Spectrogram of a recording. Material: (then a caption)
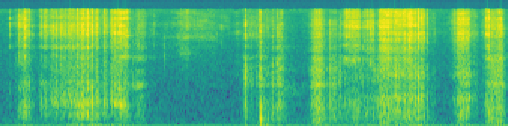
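Compressed powder. A metal fork scratches and scrapes the flattened face of a solid, roughly fist-sized pink bath bomb of compressed powder held by hand, with powder falling onto a wooden board. Repeated dry, gritty scraping strokes come in bursts, with one sharp click partway through.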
